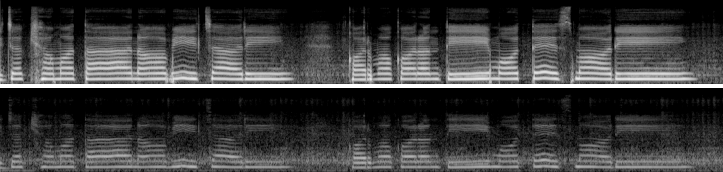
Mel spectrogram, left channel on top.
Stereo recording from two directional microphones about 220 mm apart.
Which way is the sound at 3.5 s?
35° left (ahead or behind).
